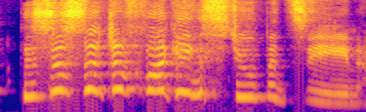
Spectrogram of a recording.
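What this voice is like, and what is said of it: Screaming. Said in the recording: “sorry for screaming.”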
